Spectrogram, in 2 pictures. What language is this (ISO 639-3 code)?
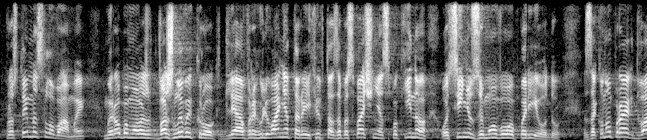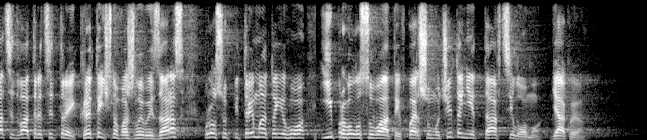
ukr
